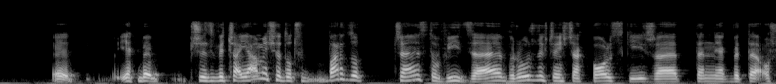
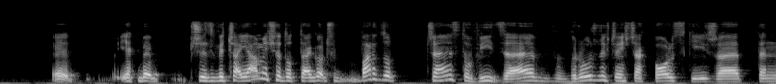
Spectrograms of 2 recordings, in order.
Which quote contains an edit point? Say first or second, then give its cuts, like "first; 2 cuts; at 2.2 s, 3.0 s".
first; 2 cuts; at 2.9 s, 5.1 s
